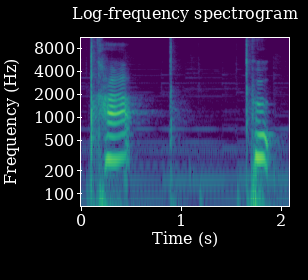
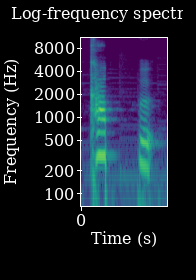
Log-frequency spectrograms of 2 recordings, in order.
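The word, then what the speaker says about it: カップ: With this small tsu, you would pronounce it like ka-pu, kappu. In this case, top. And if you write this tsu in normal size, you'd read this katsupu.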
